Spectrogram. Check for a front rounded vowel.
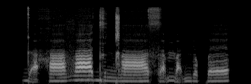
absent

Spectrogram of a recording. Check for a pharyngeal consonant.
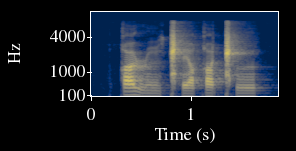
absent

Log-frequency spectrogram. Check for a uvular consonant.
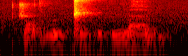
absent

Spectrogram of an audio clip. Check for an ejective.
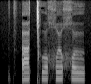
present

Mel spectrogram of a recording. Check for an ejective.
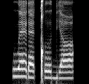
absent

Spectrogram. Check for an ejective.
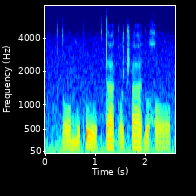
present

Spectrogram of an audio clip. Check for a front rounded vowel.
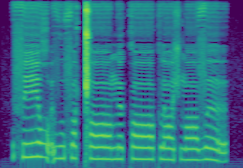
present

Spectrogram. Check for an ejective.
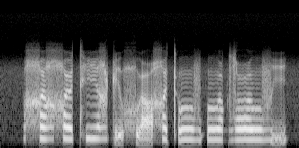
present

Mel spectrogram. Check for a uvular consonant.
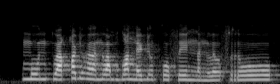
present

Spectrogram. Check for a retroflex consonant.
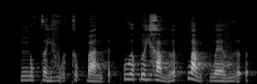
absent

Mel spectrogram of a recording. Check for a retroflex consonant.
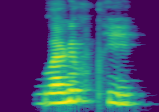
present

